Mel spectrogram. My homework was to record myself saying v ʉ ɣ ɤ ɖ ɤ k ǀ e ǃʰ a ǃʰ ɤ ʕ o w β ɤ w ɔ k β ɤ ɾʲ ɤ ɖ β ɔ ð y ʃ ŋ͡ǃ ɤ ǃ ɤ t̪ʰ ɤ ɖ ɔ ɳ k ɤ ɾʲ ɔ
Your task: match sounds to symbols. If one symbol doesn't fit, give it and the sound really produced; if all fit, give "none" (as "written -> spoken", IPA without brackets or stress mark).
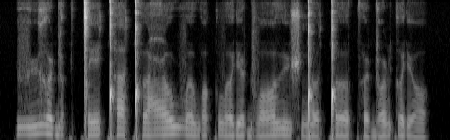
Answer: none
